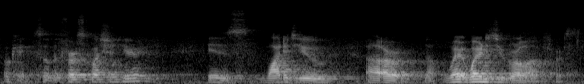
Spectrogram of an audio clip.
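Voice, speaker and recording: Young student interviewer, deep-voiced man, casual and stumbling, in a roomy hall. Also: moderate pace, darkish tone. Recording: roomy hall with faint noise.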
